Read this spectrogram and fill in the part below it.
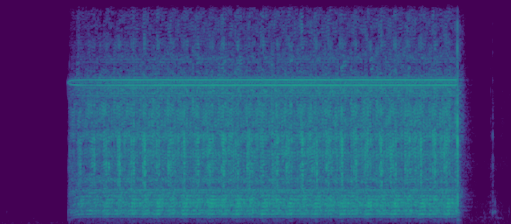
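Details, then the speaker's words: Ridgid subcompact cordless drill driver, brand new: runs about three seconds with a high whine and a rough, gritty grinding edge, which should not occur. The owner suspects the gears, as similar noise meant stripping gears on another tool. "But this one, I already got it boxed up, but it makes like a kind of like a grinding noise. like this one does."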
